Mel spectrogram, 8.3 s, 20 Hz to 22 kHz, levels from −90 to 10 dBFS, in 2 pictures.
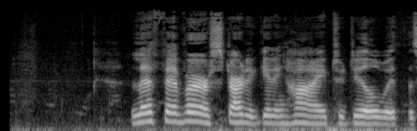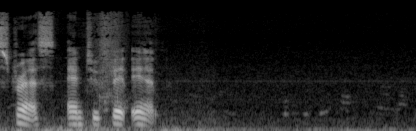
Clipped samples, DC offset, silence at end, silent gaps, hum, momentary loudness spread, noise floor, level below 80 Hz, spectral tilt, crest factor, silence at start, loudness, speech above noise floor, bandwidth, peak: under 0.1%; under 0.1%; 2.15 s; none; none; 10 LU; -55 dBFS; -44 dBFS; -3.5 dB/octave; 20 dB; 1.3 s; -20 LUFS; 35 dB; 16.5 kHz; -2 dBFS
